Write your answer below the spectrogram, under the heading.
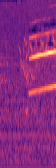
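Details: Bald eagle calling at its nest and territory on Hornby Island: a single drawn-out whistle rising slightly in pitch, with a clear overtone, over a steady low hum.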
